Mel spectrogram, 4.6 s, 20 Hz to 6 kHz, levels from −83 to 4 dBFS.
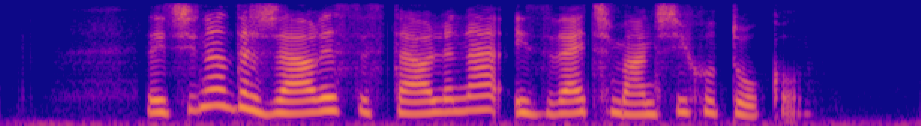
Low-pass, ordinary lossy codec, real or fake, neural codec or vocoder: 5.4 kHz; MP3, 48 kbps; fake; autoencoder, 22.05 kHz, a latent of 192 numbers a frame, VITS, trained on many speakers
